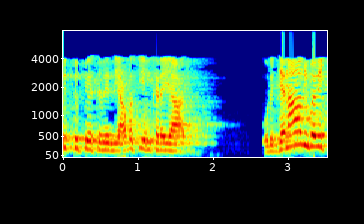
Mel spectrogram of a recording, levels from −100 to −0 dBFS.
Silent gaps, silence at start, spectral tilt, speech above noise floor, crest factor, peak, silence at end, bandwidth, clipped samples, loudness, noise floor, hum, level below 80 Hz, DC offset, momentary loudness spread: 2.48-2.63 s; 0 s; -7.5 dB/octave; 40 dB; 14 dB; 0 dBFS; 0 s; 8 kHz; 0.1%; -13 LUFS; -53 dBFS; none; -60 dBFS; under 0.1%; 11 LU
